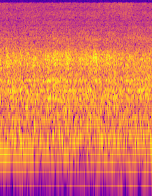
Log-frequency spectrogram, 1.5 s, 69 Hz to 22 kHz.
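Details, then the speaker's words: Ceiling fan after replacing its 6201 and 6202 bearings and capacitor at home: steady, even whir with a faint hum and no knocking or grinding; the earlier noise is gone and it runs smoothly. "જુઓ, પંખો લગાવી દીધો છે, અવાજ બંધ થઈ ગયો છે। એમાંથી એક ધારો અવાજ આવતો હતો, તે બંધ થઈ ગયો છે। કેટલો સ્મૂથ પડે છે જોઈ શકો છો તમે વિડીયોમાં।"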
